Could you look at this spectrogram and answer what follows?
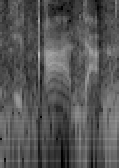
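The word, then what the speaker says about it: iqanda: in Zulu, which is Ikanda. And you can hear the subtle difference between the two clicks. The one is an X, the one is a Q, and egg is spelt with a Q, Ikanda.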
